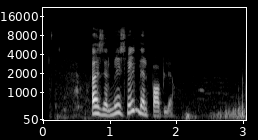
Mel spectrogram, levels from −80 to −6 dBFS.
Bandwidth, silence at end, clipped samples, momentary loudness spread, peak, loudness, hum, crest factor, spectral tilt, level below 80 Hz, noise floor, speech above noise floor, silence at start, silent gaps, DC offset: 10.5 kHz; 0 s; under 0.1%; 25 LU; -4 dBFS; -26 LUFS; none; 24 dB; -5 dB/octave; -66 dBFS; -55 dBFS; 29 dB; 0.5 s; none; under 0.1%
